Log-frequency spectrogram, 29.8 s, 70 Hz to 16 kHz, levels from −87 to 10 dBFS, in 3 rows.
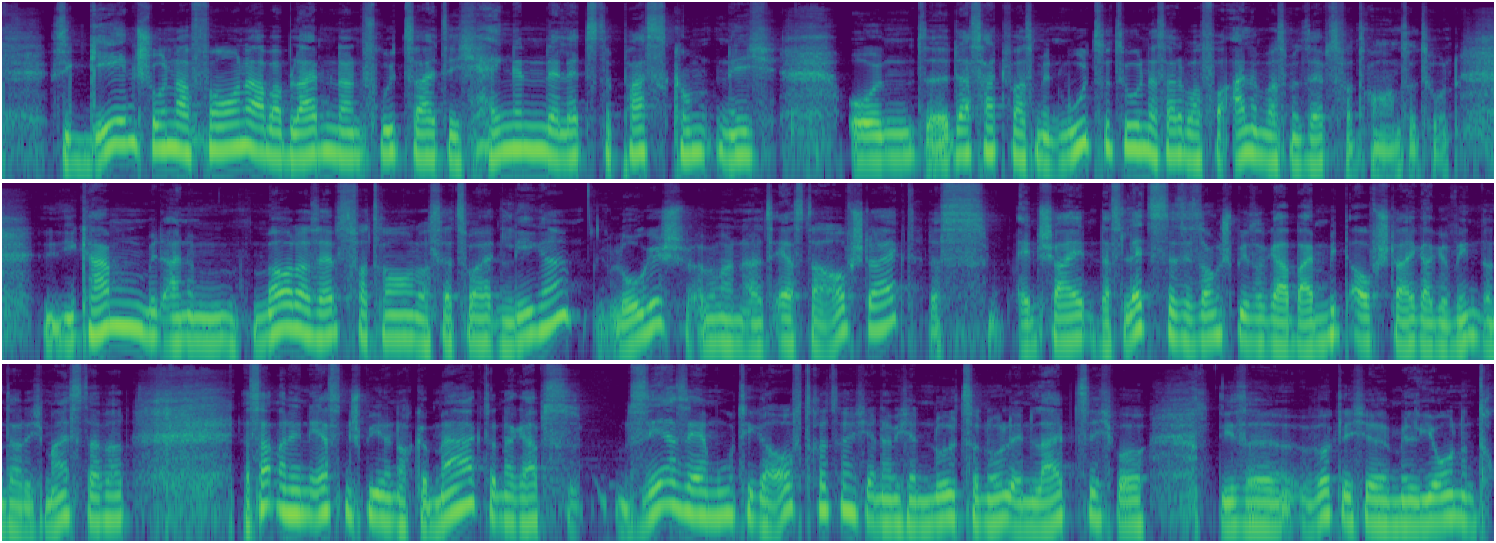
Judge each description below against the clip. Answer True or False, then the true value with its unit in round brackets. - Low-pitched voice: False (145 Hz)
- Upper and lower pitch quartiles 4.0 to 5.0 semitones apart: True (4.7 semitones)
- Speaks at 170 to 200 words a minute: True (180 wpm)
